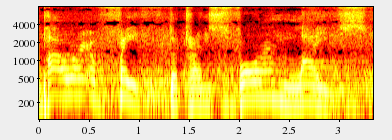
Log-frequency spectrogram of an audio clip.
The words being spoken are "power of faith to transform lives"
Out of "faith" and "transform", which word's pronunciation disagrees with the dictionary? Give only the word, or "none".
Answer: none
